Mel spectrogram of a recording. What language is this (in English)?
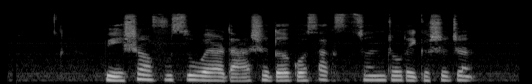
Chinese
